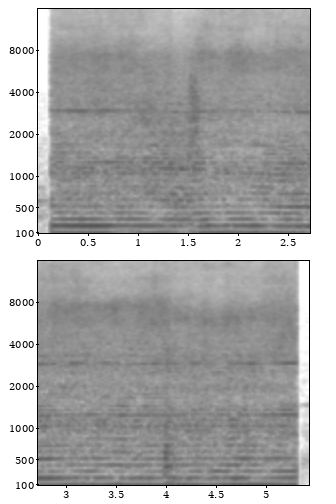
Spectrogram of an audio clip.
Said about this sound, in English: I just need now to go over with the hand sander and the detail sander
